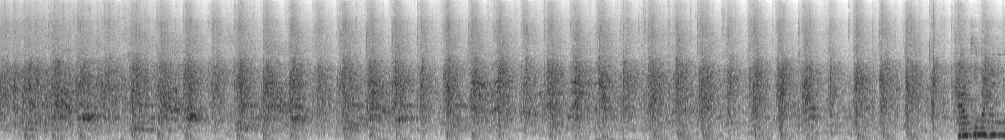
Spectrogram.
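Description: Fast dance music with a steady, quick beat plays loudly over loudspeakers in a large hall.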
